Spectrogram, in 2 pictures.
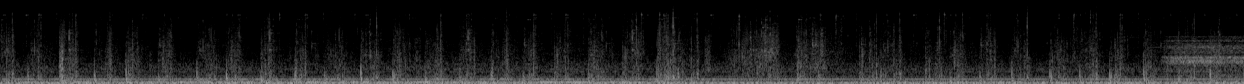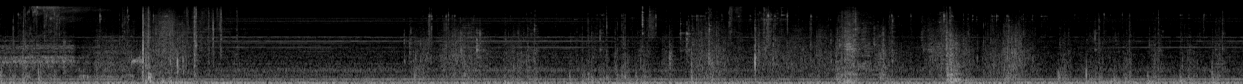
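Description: Footsteps thud on stairs and a hard floor.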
